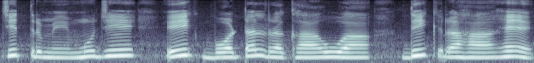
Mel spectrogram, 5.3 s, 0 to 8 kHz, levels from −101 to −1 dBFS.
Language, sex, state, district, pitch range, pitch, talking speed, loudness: Hindi, female, Madhya Pradesh, Katni, 190-240 Hz, 205 Hz, 110 wpm, -15 LUFS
